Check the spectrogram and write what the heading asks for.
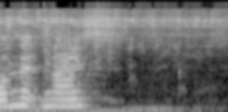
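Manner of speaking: soft and slow, touched; tender. Real, not acted. Mom tells viewers her son bought her the coat, tender and soft. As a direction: let it melt, gently grateful.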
